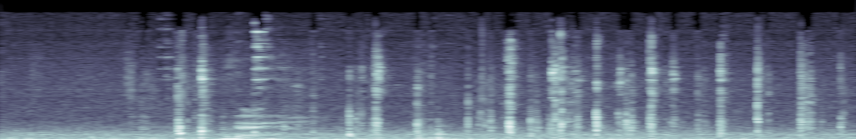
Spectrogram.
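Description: Someone types on a computer keyboard in quick irregular bursts of clicking keys, with a steady electrical hum running underneath.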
